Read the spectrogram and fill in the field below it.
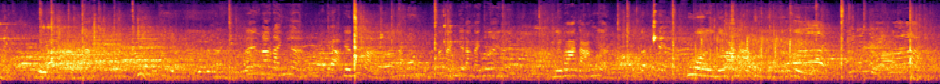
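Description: Many people chatter in the background of the hall.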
